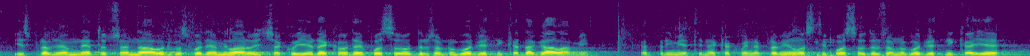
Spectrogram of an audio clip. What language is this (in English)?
Croatian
